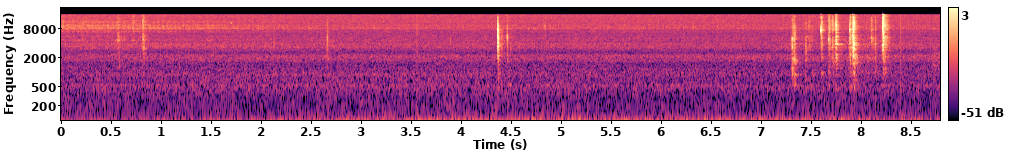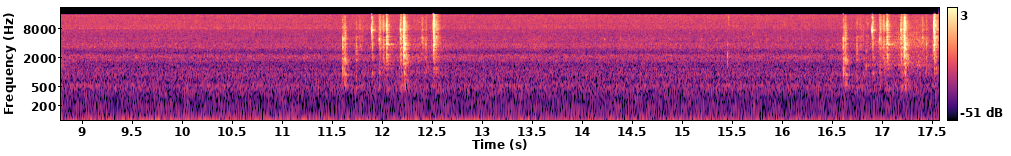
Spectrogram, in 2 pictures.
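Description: A steady low hum, with a single click about four seconds in and short clusters of sharp clicks and rattles near eight and near twelve seconds, as an old film projector is handled and switched on.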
